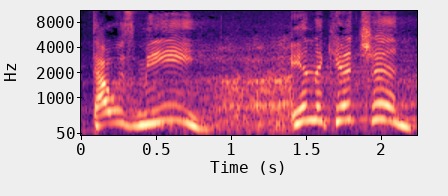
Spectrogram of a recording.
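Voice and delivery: usual speaking voice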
